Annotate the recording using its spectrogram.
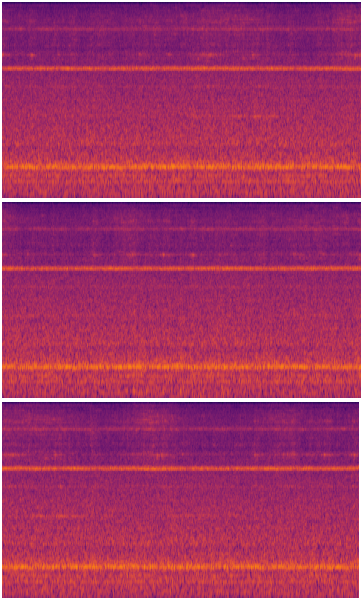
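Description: An electric locomotive hums steadily as it rolls along.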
